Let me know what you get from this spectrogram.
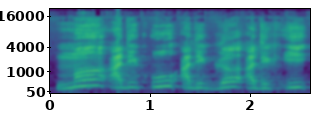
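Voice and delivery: slow sound-by-sound delivery at normal volume; measured spelling-out. Shown as a demonstration. Preacher repeating the word split for listeners, measured spelling-out. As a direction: take each sound slowly, without raising the voice.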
